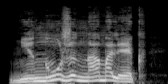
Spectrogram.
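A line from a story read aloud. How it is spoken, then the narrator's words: Angry. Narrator (Russian): сердито проговорил Гадимир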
